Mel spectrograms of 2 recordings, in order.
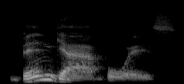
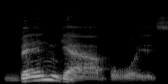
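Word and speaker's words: Vengaboys: And apparently it's pronounced with a B. Benga Boys. Who would say that? Where's this IPA pronounced? Benga Boys.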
